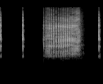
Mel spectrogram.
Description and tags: A dual mono recording of a thimble running across and tapping a corrugated glass milk cooler, then processed to sound like a washboard. Made in response to a request by PeterMan.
